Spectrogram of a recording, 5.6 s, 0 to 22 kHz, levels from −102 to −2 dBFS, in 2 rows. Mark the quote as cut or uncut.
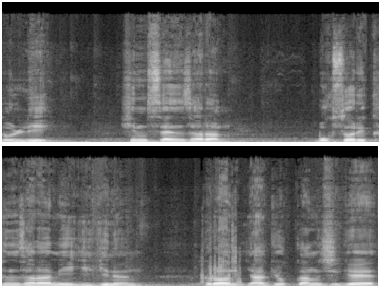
uncut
